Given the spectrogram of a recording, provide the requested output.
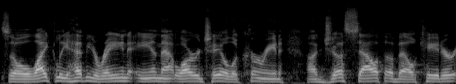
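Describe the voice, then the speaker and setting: A man with an American accent speaks in an unremarkable speaking voice, his pitch fairly high, his pace moderate and his intonation fairly even. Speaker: television meteorologist / weather anchor. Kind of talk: TV weather forecast and live report. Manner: clear, professional, conversational.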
